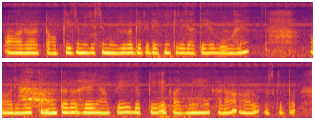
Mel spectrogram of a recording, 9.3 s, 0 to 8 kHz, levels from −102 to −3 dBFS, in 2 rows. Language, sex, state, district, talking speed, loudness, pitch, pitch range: Hindi, female, Maharashtra, Gondia, 180 wpm, -15 LUFS, 200 Hz, 195-210 Hz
